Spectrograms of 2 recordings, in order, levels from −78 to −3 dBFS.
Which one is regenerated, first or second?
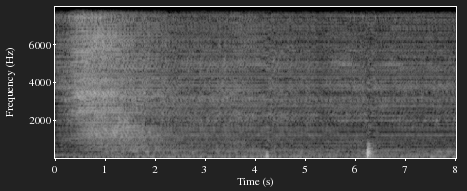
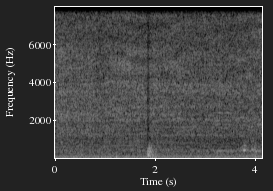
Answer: first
